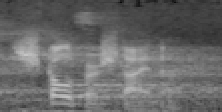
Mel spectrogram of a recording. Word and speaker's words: Stolpersteine: But that these blocks are what is called Stolpersteine. Am I saying that right? Yes, Stolpersteine.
